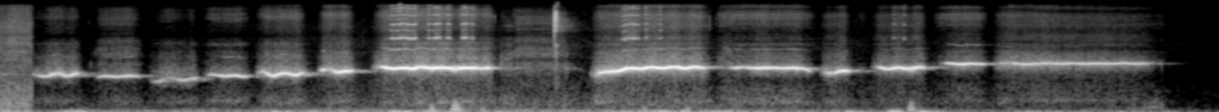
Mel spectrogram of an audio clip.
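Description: A man whistles a well-known, flowing melody alone while painting a house among the houses of Mariehamn, clear, with smooth sustained notes, gliding pitch changes and a few brief pauses between phrases.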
